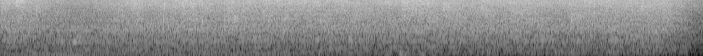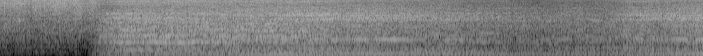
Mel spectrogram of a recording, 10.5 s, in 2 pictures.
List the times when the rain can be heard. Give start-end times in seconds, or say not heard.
0.0-6.1.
